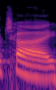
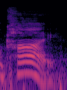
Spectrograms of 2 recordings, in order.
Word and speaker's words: Chi: Delta Tau Chi. No. How do you say it? Delta Tau Kai.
